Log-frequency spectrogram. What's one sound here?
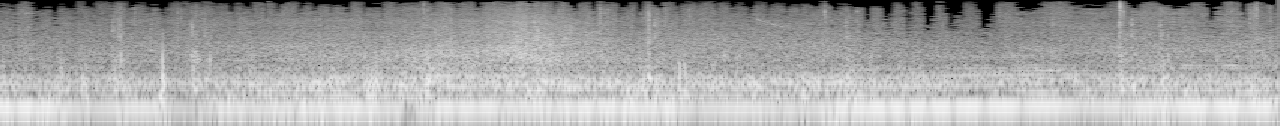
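Wind rushes past an open car.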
